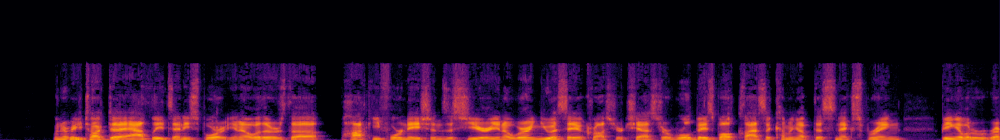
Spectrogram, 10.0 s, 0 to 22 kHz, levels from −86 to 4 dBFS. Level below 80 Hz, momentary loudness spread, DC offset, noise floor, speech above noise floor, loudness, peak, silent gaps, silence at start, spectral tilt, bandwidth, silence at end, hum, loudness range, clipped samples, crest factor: -60 dBFS; 8 LU; under 0.1%; -75 dBFS; 55 dB; -19 LUFS; -2 dBFS; none; 0.55 s; -4.5 dB/octave; 12.5 kHz; 0 s; none; 2 LU; under 0.1%; 18 dB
